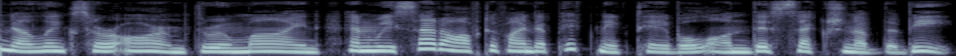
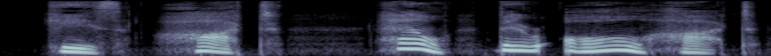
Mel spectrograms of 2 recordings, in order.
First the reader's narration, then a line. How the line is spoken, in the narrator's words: she whispers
